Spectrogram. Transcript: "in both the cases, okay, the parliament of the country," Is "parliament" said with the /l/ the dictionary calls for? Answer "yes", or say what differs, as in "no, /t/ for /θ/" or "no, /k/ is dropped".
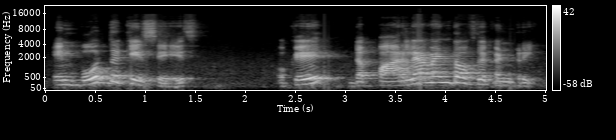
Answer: yes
